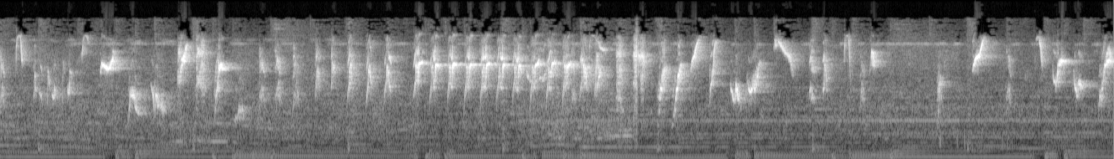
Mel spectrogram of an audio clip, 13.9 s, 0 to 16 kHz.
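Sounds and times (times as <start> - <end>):
Bali myna giving sharp notes, squawks and slurred whistles: 0.0 - 13.9
low background hum: 0.0 - 13.9.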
